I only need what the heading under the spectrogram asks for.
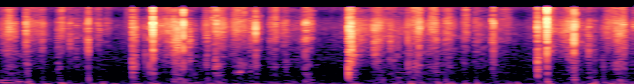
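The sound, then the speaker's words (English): A deck of game cards being shuffled during a card game to draw a new hand, with quick, irregular papery snaps and riffling clicks scattered across a few seconds, fairly quiet and with no talking. “Let me get a quick shuffle and see if the second go is best.”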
